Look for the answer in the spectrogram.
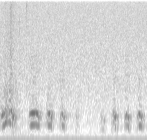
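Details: A captive pair of great horned owls in a large aviary vocalise while copulating: the male squeals and the female chitters, giving low, throaty notes in quick, uneven bursts, about eight in three seconds, with the room otherwise quiet.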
